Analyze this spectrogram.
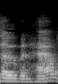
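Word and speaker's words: Olbernhau: One is Obernhau, which is a bigger town. Obernhau is spelled O-L-B-E-R-N-H-A-U.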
